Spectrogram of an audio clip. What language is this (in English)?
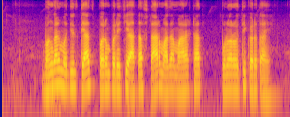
Marathi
